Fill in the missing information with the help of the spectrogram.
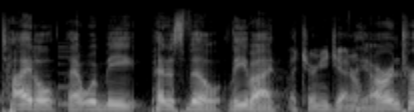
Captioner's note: buzzer buzzes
